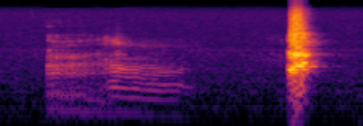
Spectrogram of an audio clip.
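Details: Half Rottweiler, half Tibetan Mastiff dog playing with his blanket indoors: a low, rumbling growl lasting over a second, a pause, then one loud sharp bark.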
